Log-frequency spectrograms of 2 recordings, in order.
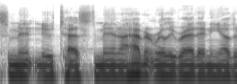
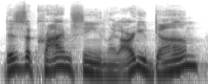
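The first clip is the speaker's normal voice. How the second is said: high, loud, exaggerated cop voice, yelling at a cyclist; mocking cop; 9 semitones higher, 4 dB louder than usual. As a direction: ham up a bossy cop barking orders. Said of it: "the cops right there were like".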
